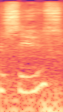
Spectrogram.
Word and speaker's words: Seuss: soon I would love to call dr. Seuss for not dr. soy's that sounds weird right it didn't even look like that but people just kept saying it wrong hey Lindsay alright so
